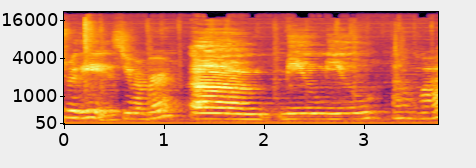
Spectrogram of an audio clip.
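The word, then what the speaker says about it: Miu Miu: Mew Mew. Oh wow. Is that how you say it? Mew. Mew Mew? Yeah.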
